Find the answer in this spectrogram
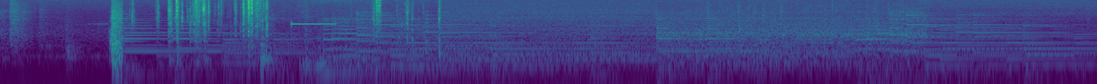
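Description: Music comes in suddenly about a second in with a loud hit and several sharp strikes, then settles into held tones. Beneath it, a car engine starts and runs.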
